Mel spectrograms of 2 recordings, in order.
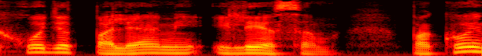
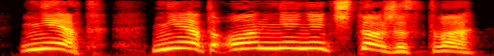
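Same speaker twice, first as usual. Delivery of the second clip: high, loud furious cry of denial; furious shout; 14 semitones higher, 12 dB louder than usual. A narrator's reading. Edvarda shouting down the forest man in fury. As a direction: scream it back at him in rage. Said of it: "кричит она".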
